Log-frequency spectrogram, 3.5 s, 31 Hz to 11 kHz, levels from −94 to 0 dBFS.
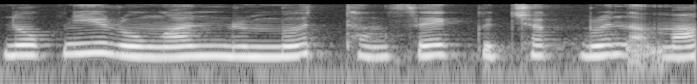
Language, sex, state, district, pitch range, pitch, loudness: Garo, female, Meghalaya, West Garo Hills, 215-235 Hz, 230 Hz, -14 LUFS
